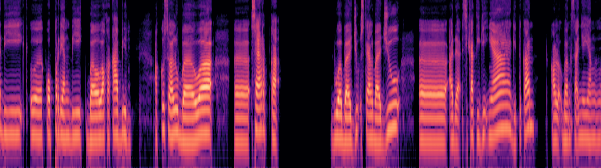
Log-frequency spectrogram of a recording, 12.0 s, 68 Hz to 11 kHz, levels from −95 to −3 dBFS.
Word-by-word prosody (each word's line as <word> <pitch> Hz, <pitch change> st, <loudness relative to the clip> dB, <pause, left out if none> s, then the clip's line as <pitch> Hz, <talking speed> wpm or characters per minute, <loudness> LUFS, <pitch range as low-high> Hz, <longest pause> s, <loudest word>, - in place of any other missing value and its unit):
di, 190 Hz, 0 st, -7 dB, 0.2 s
eee, 185 Hz, -1 st, +1 dB
koper 190 Hz, +1 st, -2 dB
yang 180 Hz, -1 st, -2 dB
dibawa 175 Hz, -1 st, +2 dB
ke 175 Hz, 0 st, -7 dB
kabin, 185 Hz, -2 st, -1 dB, 0.5 s
aku 220 Hz, -, -6 dB
selalu 200 Hz, -1 st, +2 dB
bawa, 170 Hz, +4 st, +8 dB, 0.5 s
eee, 155 Hz, -1 st, 0 dB
serep 215 Hz, -1 st, +2 dB
Kak -, -, -1 dB, 1.0 s
2 175 Hz, +2 st, +2 dB
baju 165 Hz, +3 st, +1 dB
setel 170 Hz, -2 st, -2 dB
baju, 185 Hz, +10 st, -1 dB, 0.4 s
eee, 155 Hz, -1 st, +1 dB
ada 160 Hz, -1 st, -2 dB
sikat 180 Hz, -1 st, -3 dB
giginya, 185 Hz, +6 st, -1 dB
gitu 155 Hz, -, -13 dB
kan, 225 Hz, +4 st, 0 dB, 0.3 s
kalau 165 Hz, -1 st, -4 dB
bangsanya, 170 Hz, 0 st, -6 dB
yang, 170 Hz, -1 st, -7 dB
180 Hz, 130 wpm, -24 LUFS, 160-190 Hz, 1.0 s, bawa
